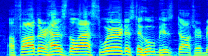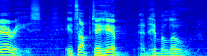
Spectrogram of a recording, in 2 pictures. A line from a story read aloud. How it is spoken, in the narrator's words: called out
